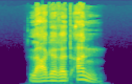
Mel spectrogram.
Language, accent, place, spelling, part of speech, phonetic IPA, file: German, Germany, Berlin, lageret an, verb, [ˌlaːɡəʁət ˈan], De-lageret an.ogg
- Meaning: second-person plural subjunctive I of anlagern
